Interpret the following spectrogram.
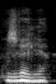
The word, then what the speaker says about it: Sveglia: right pronunciation? Okay. Sveglia.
